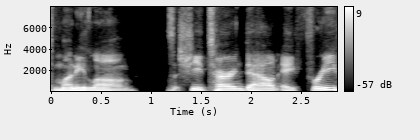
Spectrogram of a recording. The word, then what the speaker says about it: Muni Long: the singer money long i found out that's the way to pronounce it i don't want to say how i pronounced it before but anyway it's money long she turned down a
